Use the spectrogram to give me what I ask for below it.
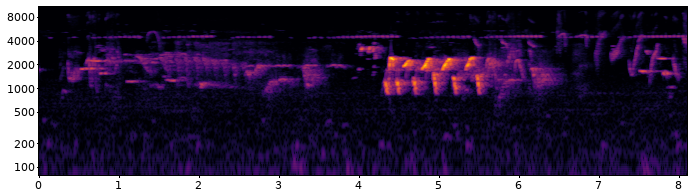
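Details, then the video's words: Wild white-rumped shama song: soft chattering and twittering phrases, then a loud burst of quickly repeated rich whistled notes, followed by quieter mixed chirps, a faint steady high tone throughout. "SUARA BURUNG MURAI BATU SUARA ASLI DI ALAM BEBAS"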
